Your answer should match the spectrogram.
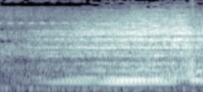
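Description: A swelling hiss with a few steady held tones underneath, growing louder across the two seconds: an edited riser-type sound effect leading into a caption.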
